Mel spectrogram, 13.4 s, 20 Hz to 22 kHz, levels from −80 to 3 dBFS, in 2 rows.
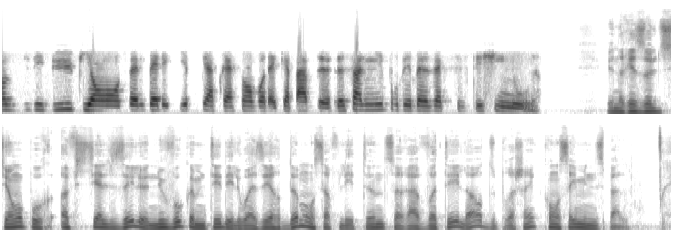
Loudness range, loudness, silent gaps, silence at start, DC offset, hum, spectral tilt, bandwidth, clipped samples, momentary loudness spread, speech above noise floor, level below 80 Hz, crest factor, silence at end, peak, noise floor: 8 LU; -26 LUFS; none; 0 s; under 0.1%; none; -5.5 dB/octave; 16 kHz; under 0.1%; 13 LU; 38 dB; -60 dBFS; 20 dB; 0.05 s; -6 dBFS; -64 dBFS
